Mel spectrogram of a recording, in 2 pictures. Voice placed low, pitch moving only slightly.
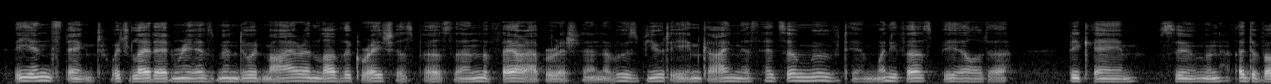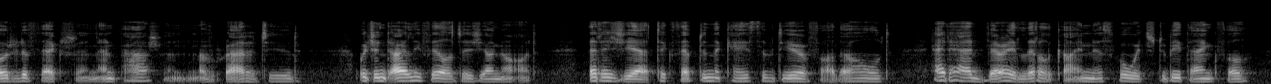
No: medium, 150 Hz; narrow, 2.2 semitones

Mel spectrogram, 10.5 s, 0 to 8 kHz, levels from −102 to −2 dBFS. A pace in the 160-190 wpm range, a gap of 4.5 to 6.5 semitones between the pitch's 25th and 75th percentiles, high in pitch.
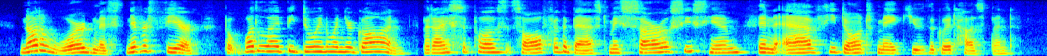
No: average, 200 wpm; average, 5.2 semitones; high, 215 Hz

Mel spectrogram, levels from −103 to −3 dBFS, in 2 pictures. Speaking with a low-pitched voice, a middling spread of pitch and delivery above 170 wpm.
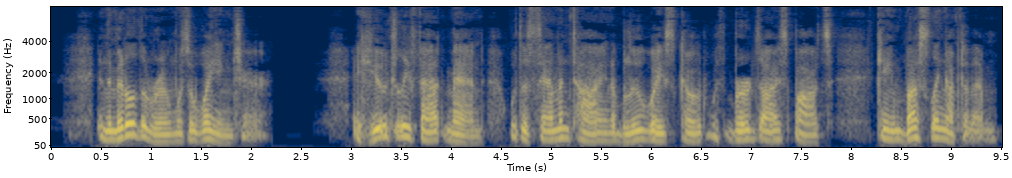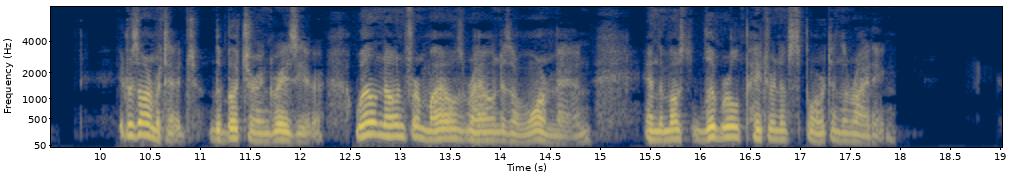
Yes: low, 130 Hz; average, 4.8 semitones; average, 180 wpm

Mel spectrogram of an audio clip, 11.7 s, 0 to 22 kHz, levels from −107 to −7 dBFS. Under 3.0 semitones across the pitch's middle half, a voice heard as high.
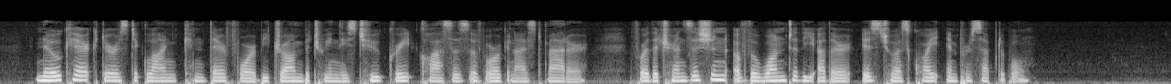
No: narrow, 2.4 semitones; medium, 165 Hz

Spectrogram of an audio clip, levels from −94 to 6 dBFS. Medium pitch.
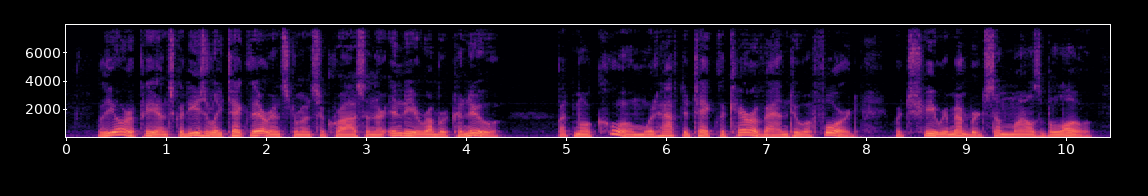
No: low, 110 Hz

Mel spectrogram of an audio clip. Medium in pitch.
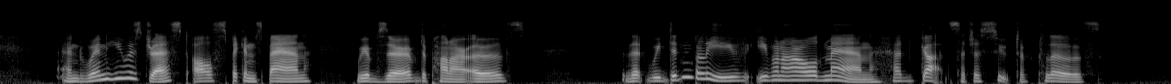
Yes: medium, 150 Hz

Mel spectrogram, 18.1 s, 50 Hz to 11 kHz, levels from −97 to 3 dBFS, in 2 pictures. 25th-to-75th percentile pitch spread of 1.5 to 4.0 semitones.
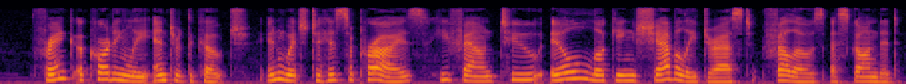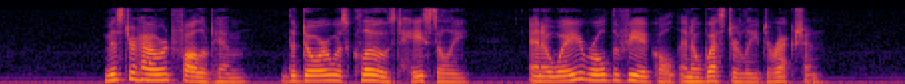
No: average, 4.8 semitones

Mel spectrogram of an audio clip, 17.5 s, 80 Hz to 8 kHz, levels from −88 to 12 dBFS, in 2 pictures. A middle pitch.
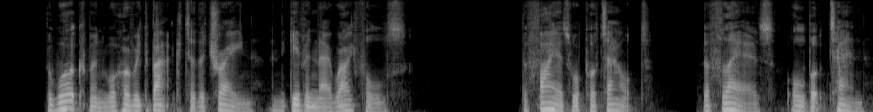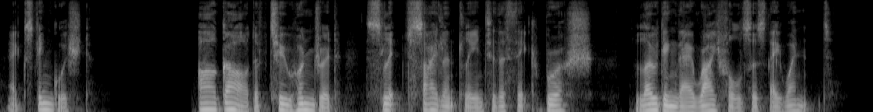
No: low, 100 Hz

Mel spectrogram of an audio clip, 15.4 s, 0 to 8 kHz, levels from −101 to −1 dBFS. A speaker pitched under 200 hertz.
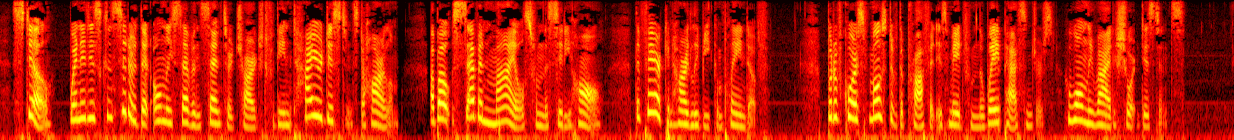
No: very high, 255 Hz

